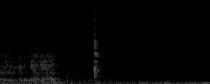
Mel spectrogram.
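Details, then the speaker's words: A+R boiler with F75 fault, demand switched on: single sharp relay click meant to start the pump, no pump hum follows; pump not turning, pump diagnosed as the failed part, leading to F75 fault code. "was up click this represents the pump ship supposed to be turning"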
